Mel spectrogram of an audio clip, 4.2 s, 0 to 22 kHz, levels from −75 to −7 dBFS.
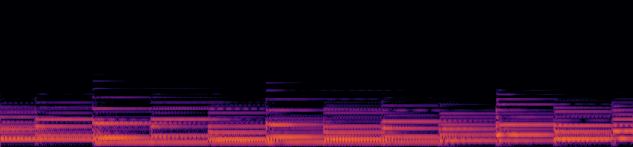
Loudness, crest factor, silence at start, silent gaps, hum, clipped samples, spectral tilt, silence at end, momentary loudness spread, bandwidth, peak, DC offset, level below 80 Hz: -36 LUFS; 12 dB; 0 s; none; none; under 0.1%; -11 dB/octave; 0 s; 3 LU; 3.4 kHz; -24 dBFS; under 0.1%; -62 dBFS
